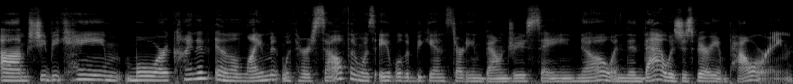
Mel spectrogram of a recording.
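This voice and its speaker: Speaking in an ordinary speaking voice, a woman uses lively intonation at a fairly low pitch. Her pace is moderate, with hardly any pauses. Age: 40s. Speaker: emotional intelligence coach. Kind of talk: interview.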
